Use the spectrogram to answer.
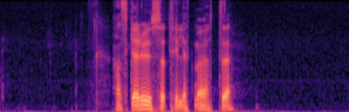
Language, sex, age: Swedish, male, 27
